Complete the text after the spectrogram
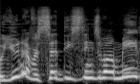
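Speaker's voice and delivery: high-pitched mock indignation; indignant comeback. Husband answering his wife, mock indignant. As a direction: throw the complaint back, pitched well up. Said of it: "I go".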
